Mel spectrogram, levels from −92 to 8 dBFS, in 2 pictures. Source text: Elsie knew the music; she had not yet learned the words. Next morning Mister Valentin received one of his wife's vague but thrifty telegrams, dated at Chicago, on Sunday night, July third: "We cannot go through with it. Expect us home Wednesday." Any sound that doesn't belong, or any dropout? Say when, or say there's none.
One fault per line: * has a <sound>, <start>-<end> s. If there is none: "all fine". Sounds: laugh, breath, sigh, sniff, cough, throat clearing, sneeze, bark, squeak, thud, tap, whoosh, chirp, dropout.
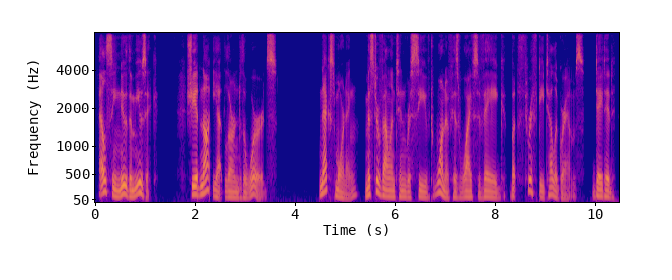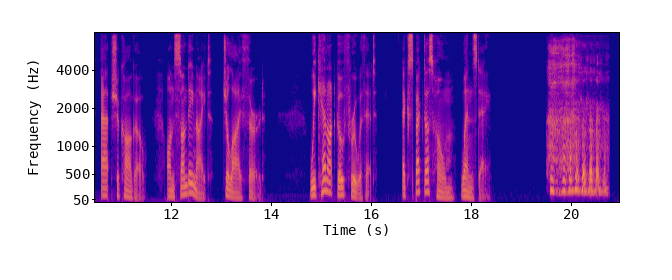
* has a laugh, 19.5-20.8 s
